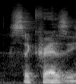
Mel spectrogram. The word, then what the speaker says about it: Secrezi: Secrezi. Secrezi. So crazy. Yeah. It's He tells it like so crazy. So like crazy. Just like so crazy. And then blend it together.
